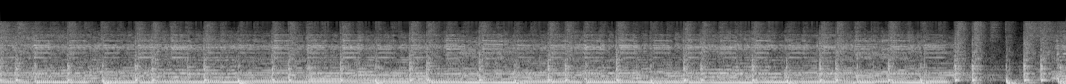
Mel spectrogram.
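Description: Throughout the audio, a resampler restarted on every block leaves a steady buzz at 100 Hz. The blocks are 10 ms long, and the conversion, which points to 48 kHz down to 16 kHz, treats each one in isolation. Each block edge therefore lacks its true neighbouring samples and carries a small error. Unlike mains hum, this buzz vanishes whenever the sound stops and grows with the signal.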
